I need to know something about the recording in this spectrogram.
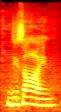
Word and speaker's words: design: Letter G is silent when it comes before an N at the end of a word, like in sign, design, campaign, foreign.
